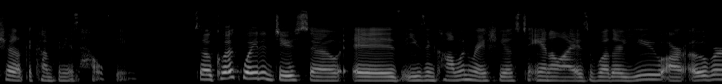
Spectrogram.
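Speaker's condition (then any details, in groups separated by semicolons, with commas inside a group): No condition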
